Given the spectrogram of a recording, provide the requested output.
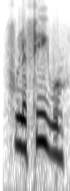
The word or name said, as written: Fula Figo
